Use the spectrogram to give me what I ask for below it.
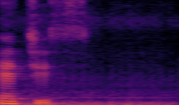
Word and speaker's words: hatches: वो आया हुआ है कि टी के बाद जब भी सी एच आता है तो हम टी का उच्चारण नहीं करते हैं, टी साइलेंट हो जाता है।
